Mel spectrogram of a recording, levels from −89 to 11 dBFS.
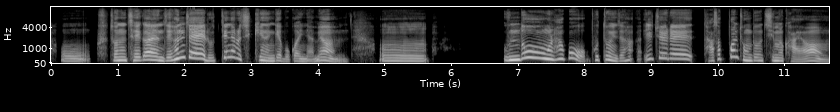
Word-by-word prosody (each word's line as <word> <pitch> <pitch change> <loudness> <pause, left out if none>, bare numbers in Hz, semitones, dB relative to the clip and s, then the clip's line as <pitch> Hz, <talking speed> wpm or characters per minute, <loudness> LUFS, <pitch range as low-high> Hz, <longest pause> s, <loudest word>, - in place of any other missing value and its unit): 어 155 -1 -6 0.4
저는 210 +1 +2
제가 215 +4 +4
인제 195 -2 +1
현재 335 0 +6
루틴으로 380 - -2
지키는게 190 -7 -2
뭐가 150 +2 -7
있냐면 150 0 -3 0.5
어 170 -2 -4 1.2
운동을 305 - +5
하고 295 +1 -2
보통 230 +1 -3
인제 175 -4 -4
한 205 +5 -7 0.2
1 280 +3 -4
주일에 310 -4 +1 0.2
5 275 +11 -6
번 430 -1 +1
정도는 195 - -4
gym을 185 -1 -2
가요. 145 -1 -3
210 Hz, 235 characters per minute, -24 LUFS, 175-290 Hz, 1.2 s, 현재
